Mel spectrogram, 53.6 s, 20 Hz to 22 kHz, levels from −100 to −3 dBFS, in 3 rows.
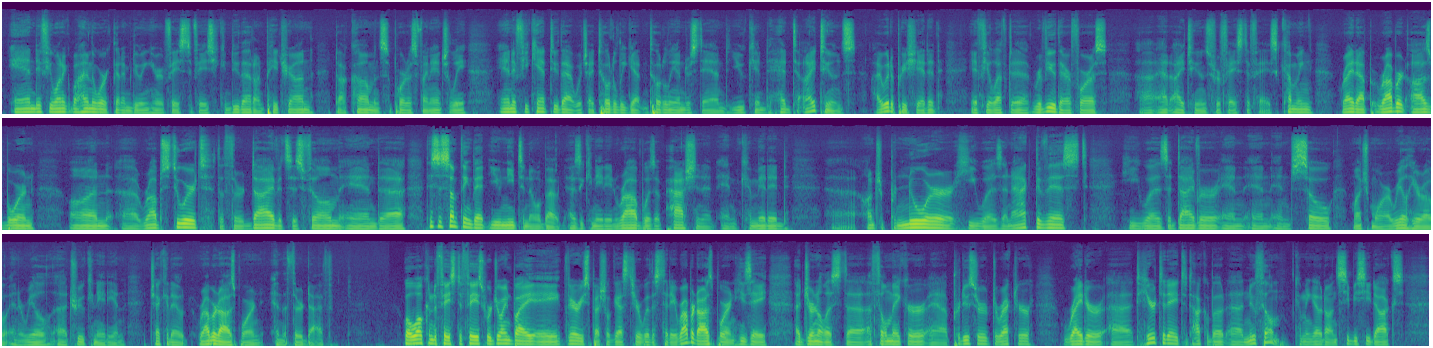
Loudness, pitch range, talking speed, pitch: -25 LUFS, 85-105 Hz, 200 wpm, 90 Hz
